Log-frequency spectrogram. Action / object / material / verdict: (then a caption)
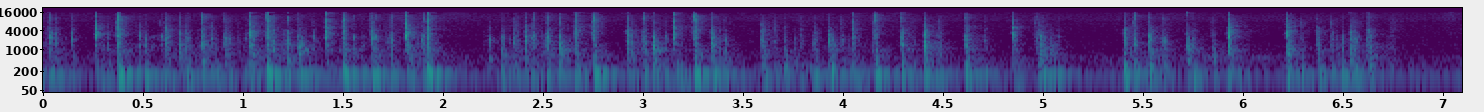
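tap / plastic computer keyboard / plastic / none. Fingertips type on the hollow plastic keys of a black plastic full-size computer keyboard resting on a wooden desk, producing rapid, repeated taps in bursts with brief pauses near 2 and 5 seconds. Each keystroke is a short, bright click with a soft low thunk, over a steady low hum.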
